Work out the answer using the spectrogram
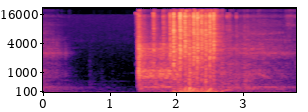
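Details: Buick 401 Nailhead in backyard rail dragster build, first fire: brief rough burst of rapid firing about a second, then fades and stalls; owner suspects fuel delivery issue, stuck carburetor needle and float, needs rebuild.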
